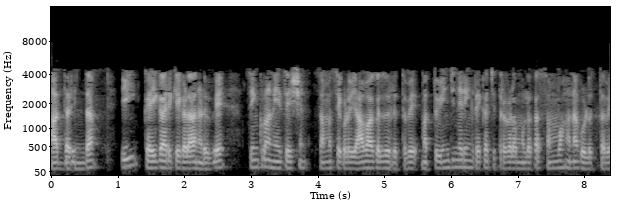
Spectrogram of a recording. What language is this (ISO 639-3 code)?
kan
